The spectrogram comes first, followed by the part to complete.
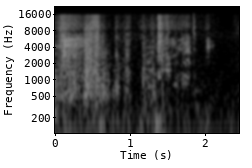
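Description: Near silence: room tone with a faint scratchy rustle.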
